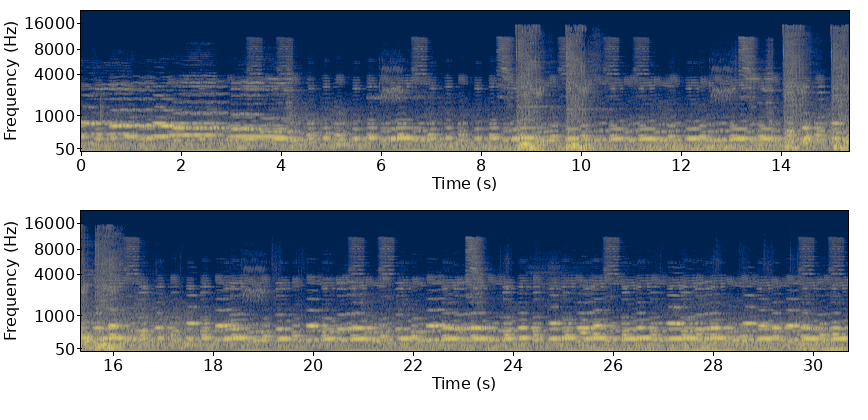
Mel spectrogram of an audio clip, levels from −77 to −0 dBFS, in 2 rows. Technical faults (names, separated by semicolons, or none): none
